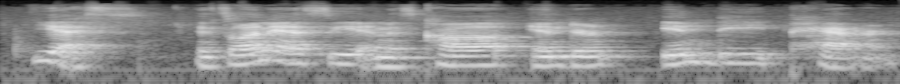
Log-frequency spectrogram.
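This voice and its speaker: Amid audible room echo and noticeable background noise, a woman with a fairly low pitch speaks in an animated tone with ordinary pitch variation. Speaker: sewing YouTuber. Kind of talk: casual tutorial talk.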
